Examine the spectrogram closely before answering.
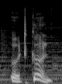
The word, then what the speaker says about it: Utkun: And also, the D and the G end up being unvoiced, so they end up sounding something closer to a T and a K, and there you go, Utkun.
